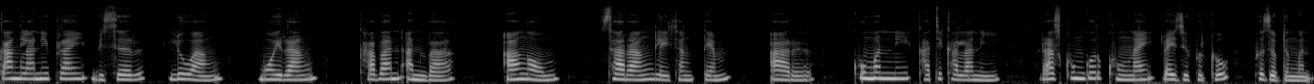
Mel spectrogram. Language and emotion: Bodo, neutral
